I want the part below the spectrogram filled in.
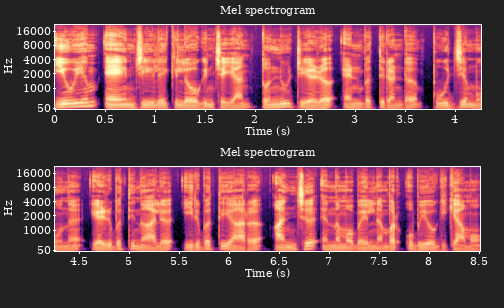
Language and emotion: Malayalam, neutral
